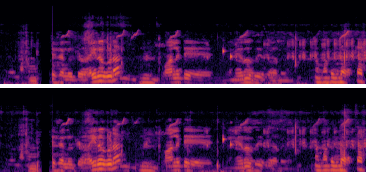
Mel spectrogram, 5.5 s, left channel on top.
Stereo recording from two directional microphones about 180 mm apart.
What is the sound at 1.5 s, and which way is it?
A man's voice, 50° left (ahead or behind).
